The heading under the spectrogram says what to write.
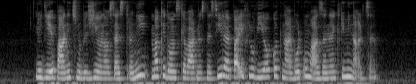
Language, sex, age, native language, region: Slovenian, female, 18-29, Slovenian, Pomurje region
